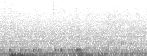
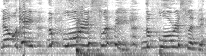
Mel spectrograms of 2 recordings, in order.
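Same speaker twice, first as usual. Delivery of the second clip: laughing panic; 8 semitones higher than usual. Real, not acted. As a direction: squeal it with a laugh. Sliding on floor in game.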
